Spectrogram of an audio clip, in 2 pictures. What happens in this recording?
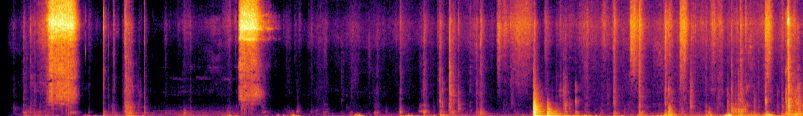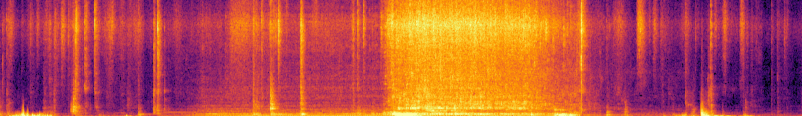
The person walks over to the window, draws back the curtain, and opens the window. Birdsong can be heard, then the person draws the curtain closed again. The person heads for the door, opens it, and closes it behind them. The person goes to the bathroom, opens the door, and switches on the light and the extractor fan. The person lowers the toilet seat and flushes the toilet. Then the person switches off the light and closes the door.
